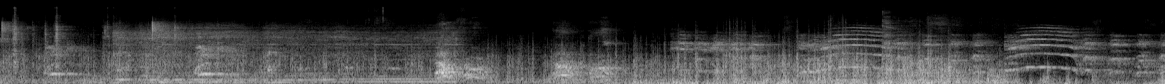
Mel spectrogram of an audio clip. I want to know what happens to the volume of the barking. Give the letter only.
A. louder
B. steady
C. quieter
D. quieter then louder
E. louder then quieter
E.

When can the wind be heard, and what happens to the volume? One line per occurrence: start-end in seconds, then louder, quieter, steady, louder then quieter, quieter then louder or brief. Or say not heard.
0.0-11.6 louder.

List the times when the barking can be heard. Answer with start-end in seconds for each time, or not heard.
0.0-11.6.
